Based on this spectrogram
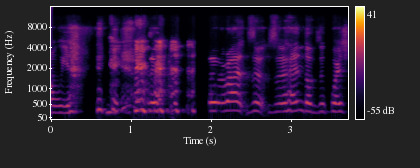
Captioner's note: both laugh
